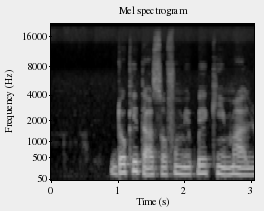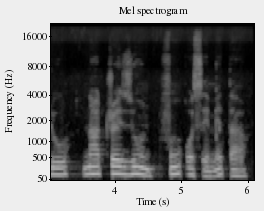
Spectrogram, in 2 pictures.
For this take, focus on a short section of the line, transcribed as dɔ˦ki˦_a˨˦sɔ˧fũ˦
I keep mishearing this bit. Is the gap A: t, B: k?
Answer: A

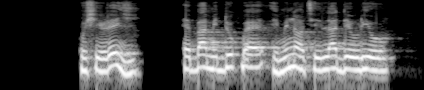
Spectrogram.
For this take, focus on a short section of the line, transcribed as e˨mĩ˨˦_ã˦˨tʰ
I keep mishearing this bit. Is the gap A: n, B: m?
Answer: A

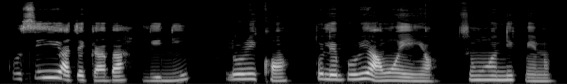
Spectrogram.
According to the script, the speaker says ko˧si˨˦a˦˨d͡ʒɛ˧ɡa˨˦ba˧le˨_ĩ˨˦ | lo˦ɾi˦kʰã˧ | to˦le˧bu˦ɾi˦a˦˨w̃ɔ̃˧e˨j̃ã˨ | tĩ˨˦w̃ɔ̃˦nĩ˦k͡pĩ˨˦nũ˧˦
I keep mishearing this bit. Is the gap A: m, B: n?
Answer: B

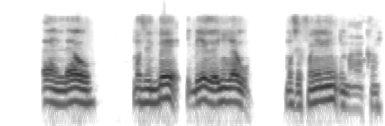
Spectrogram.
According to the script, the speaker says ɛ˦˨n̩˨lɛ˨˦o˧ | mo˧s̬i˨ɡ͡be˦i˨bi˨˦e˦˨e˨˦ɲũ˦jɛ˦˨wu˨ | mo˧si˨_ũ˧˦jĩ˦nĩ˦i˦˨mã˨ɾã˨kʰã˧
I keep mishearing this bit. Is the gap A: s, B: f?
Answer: B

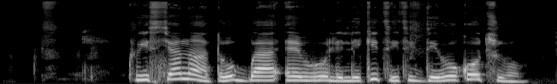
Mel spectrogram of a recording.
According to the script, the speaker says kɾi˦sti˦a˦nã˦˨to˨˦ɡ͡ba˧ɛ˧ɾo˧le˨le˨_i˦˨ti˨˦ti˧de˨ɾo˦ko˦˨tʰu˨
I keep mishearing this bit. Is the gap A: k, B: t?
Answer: A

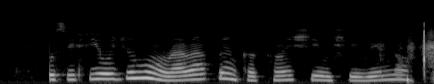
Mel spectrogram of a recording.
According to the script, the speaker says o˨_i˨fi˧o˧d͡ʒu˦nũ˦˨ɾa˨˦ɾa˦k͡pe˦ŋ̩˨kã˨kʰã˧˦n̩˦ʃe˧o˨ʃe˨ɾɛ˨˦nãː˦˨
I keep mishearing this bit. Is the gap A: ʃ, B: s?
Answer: B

